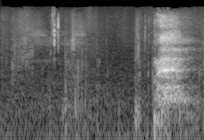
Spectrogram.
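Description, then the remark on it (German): Wet clicking and smacking mouth sounds as a cough drop shifts around inside the mouth into the cheek, a few short ticks followed by a brief louder slurping rustle, with no talking. “Ich habe mir einen Hustenbonbon reingesteckt. Das klingt natürlich nicht so gut. So in die Backe kommt das.”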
